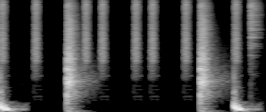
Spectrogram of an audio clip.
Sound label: Dry break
